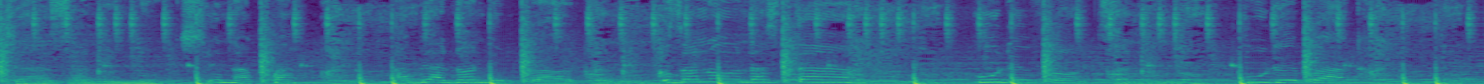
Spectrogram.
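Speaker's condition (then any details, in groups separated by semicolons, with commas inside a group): No condition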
